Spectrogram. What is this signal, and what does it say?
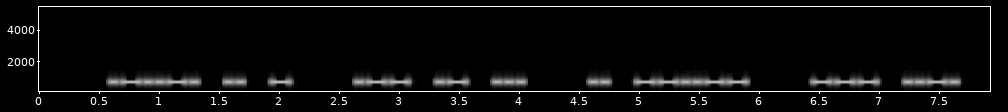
Morse code, heard as a keyed tone, about 25 wpm, spaced as for 20 wpm, 700 Hz. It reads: "IT WAS I, OF
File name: Pinocchio / Pinocchio ch2 15 25 ik1hge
